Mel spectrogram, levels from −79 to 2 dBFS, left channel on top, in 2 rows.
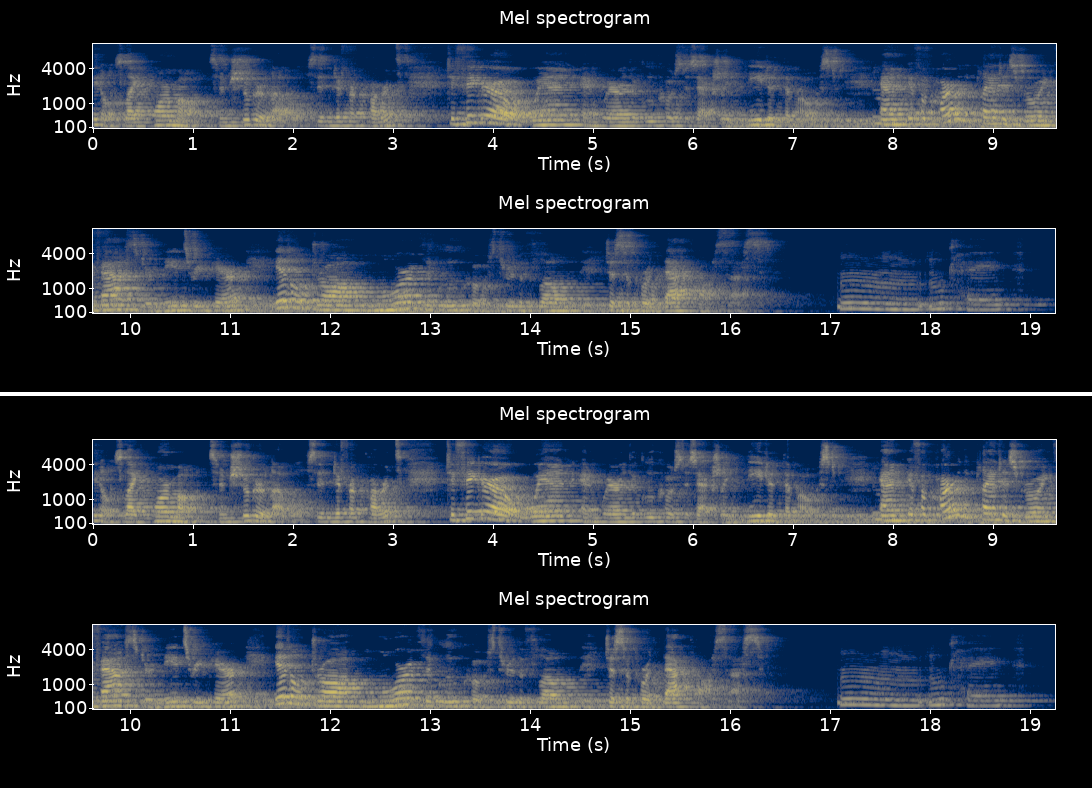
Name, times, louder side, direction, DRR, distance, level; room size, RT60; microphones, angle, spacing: voice 1, 0.0-16.3, right 1 dB, 65° right, -6 dB, 2.2 m, -23 dB
sound 1, 6.3-15.3, equal, 60° left, 2.9 m, -32 dB
voice 2, 7.8-8.4 17.1-18.7, equal, 5° left, 0 dB, 1.7 m, -32 dB
20.0 x 14.0 x 2.8 m, 1.5 s
head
